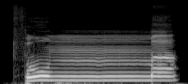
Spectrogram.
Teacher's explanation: Mim bersabdu pula kita kena dengungkan. Wajibul gunnah. Wajib kita dengung. Kadar 2 harakat lah.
